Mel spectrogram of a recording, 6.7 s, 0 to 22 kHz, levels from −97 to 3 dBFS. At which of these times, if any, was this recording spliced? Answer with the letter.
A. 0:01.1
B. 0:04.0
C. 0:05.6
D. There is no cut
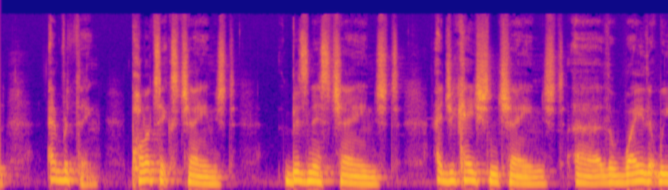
C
